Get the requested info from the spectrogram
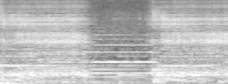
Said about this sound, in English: that's not a chainsaw. That's … snoring.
